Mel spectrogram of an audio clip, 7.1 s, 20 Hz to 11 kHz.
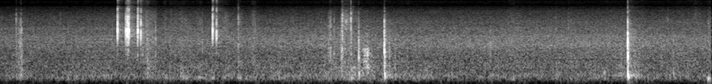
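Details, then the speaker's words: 1993 Ford F150 5.0L 302 fuel injector (14.7 ohms) bench-pulsed by hand from a 12.7 V battery; a few sharp, crisp irregular clicks, solenoid snapping open fine. "But the thing is I heard the clicking sound."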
